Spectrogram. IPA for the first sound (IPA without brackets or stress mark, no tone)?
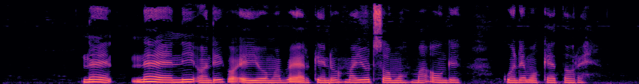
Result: n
